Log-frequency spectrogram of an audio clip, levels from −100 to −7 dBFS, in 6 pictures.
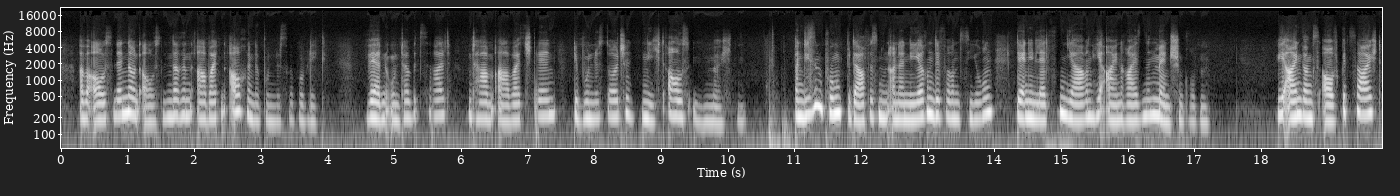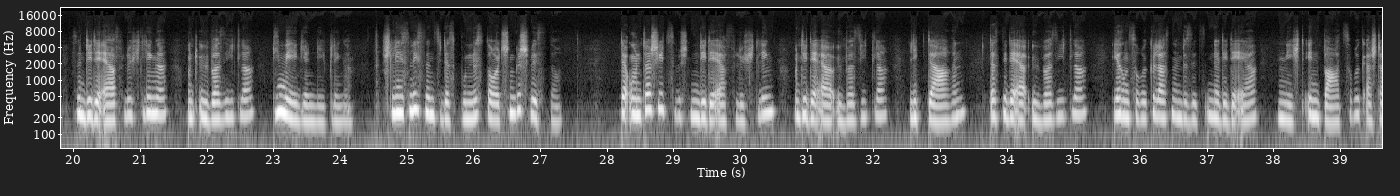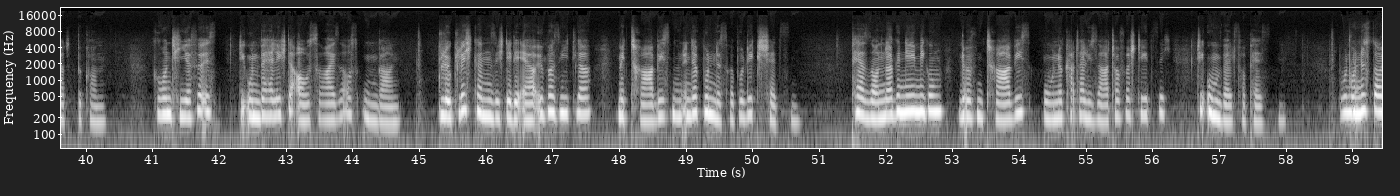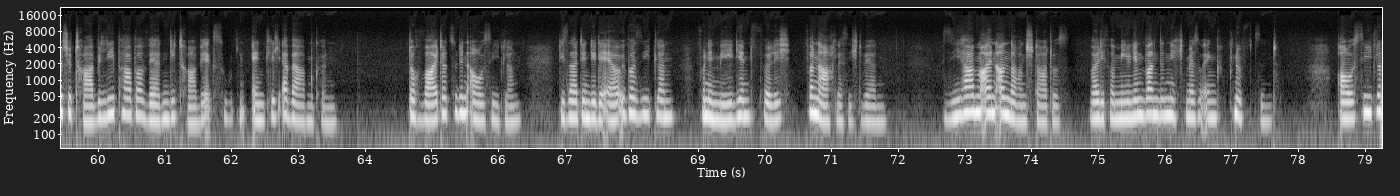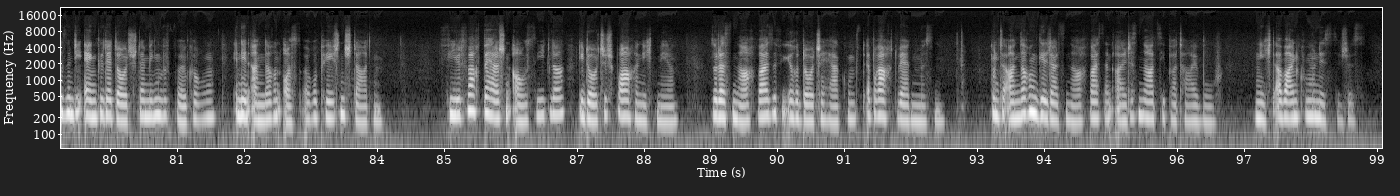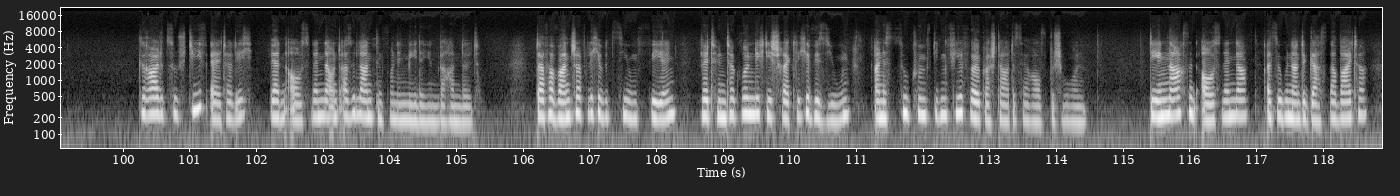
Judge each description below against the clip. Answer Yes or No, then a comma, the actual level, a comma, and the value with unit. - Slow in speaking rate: Yes, slow, 105 wpm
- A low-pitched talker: No, high, 200 Hz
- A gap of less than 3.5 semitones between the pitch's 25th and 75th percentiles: No, average, 3.9 semitones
